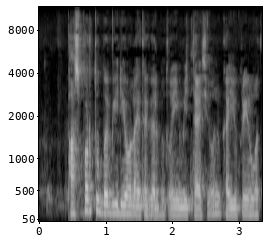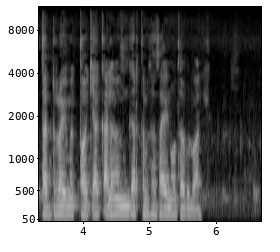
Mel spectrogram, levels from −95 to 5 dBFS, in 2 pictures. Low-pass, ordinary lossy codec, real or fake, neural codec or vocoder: 10.8 kHz; MP3, 64 kbps; fake; vocoder, 44.1 kHz, 128 mel bands every 256 samples, BigVGAN v2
